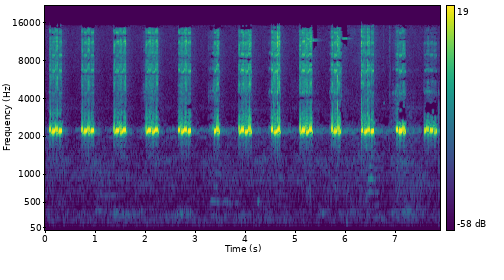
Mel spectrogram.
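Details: A tree cricket, shy and tiny, sings from tobacco plant (Nicotiana sylvestris) leaves in Santa Barbara, California, in August 2020: steady, clear chirps, each a short pure-toned burst repeated about every two-thirds of a second.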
